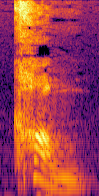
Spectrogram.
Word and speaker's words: come: 우리 발음 정말 제대로 해보도록 할게요. come.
